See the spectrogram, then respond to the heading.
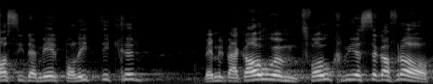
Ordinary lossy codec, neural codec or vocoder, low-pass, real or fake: none; autoencoder, 48 kHz, 128 numbers a frame, DAC-VAE, trained on Japanese speech; 14.4 kHz; fake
